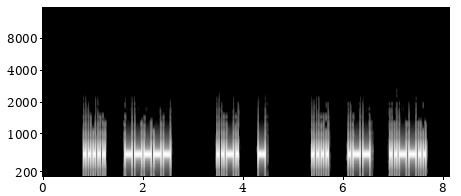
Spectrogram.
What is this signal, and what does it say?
Morse code, heard as a keyed tone, about 25 wpm, spaced as for 15 wpm, 590 Hz. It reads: 50 FT HW?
